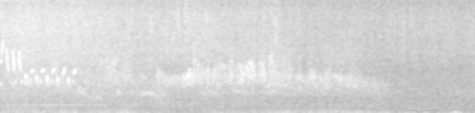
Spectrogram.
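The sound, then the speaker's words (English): Wind blowing through trees makes a faint, continuous rustling hiss that stays even throughout, with no pauses or distinct gusts. “Boy, the wind in these trees, boy, I tell you.”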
